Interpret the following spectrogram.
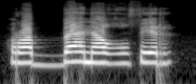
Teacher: غین کی ادائیگی حلق کے اوپر والے حصے سے ہے. غین حروف تفخیم میں سے ہے تو ہم یہ حرف کو موٹی آواز میں پڑھیں گے. · کلمت ربنا میں حرف را پہ زبر ہے، لہذا یہاں را کا حکم ہے تفخیم، تو ہمیں حرف را کو موٹی آواز میں پڑھنا ہے. حرف البا پہ تشدید ہے تو ہم دو حرف کے برابر با کو پڑھیں گے · کلمت اغفر کی شروعات میں الف ہے لیکن یہ حمزۃ وصل ہے تو ہمیں حمزہ کو ظاہر نہیں کرنا ہے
